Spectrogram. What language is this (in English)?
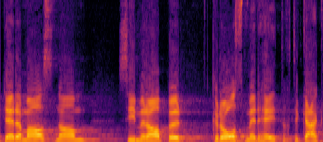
Swiss German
